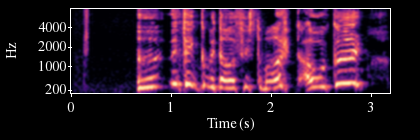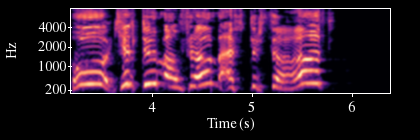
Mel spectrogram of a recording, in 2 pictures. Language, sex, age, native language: Icelandic, female, 40-49, Icelandic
